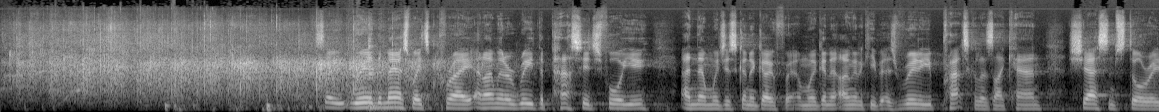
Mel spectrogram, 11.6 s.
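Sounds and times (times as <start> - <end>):
audience applause welcoming a speaker to a talk on prayer: 0.0 - 4.7
speech: 3.2 - 11.5.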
